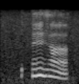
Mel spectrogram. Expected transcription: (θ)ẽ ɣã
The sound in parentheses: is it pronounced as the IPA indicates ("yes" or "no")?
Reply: yes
